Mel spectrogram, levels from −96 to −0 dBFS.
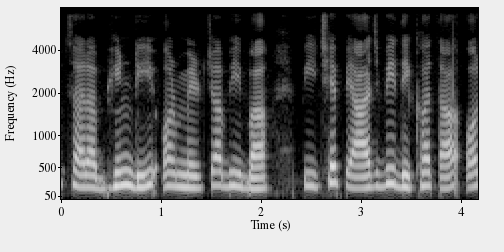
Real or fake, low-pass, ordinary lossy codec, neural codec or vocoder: real; 7.2 kHz; none; none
